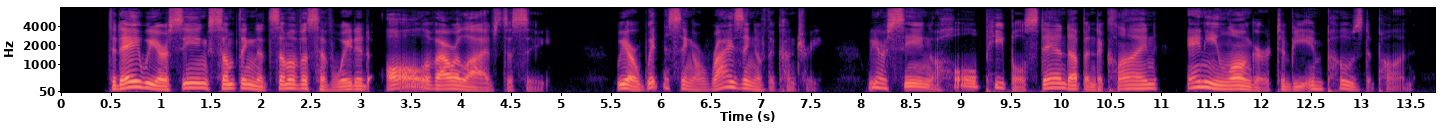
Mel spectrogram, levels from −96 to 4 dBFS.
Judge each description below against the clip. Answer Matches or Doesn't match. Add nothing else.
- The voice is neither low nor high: Doesn't match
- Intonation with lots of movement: Matches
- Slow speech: Doesn't match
